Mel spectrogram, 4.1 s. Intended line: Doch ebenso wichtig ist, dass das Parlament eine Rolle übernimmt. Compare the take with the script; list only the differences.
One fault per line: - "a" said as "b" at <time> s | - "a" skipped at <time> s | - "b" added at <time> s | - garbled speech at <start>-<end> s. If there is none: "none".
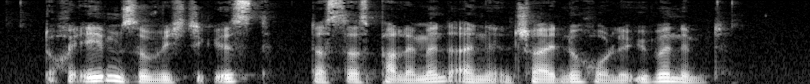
- "entscheidende" added at 2.5 s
